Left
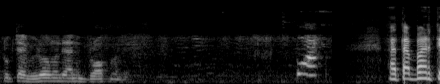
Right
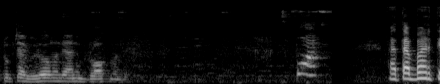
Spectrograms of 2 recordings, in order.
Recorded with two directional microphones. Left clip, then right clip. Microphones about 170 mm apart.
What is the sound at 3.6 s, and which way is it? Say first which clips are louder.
Speech: left 1 dB; 5° right (ahead or behind).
